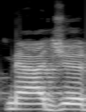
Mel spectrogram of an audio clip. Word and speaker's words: Magid: Uh, Majid or Majid. Majid. Majid. However you want.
